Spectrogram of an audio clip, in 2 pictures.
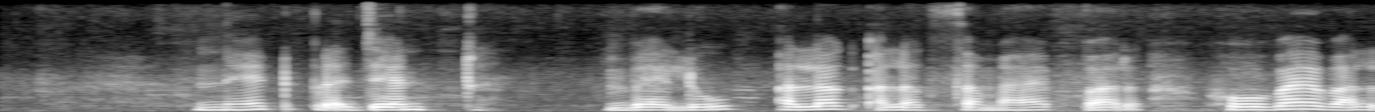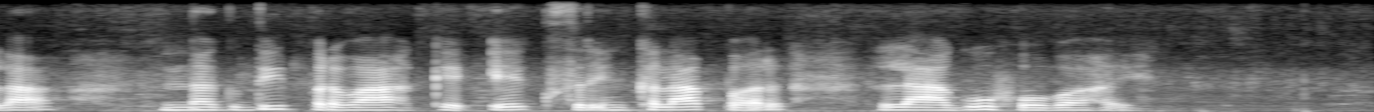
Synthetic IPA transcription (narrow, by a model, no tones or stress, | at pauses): neʈpɾed͡ʒeɳʈ | beluələɡə̰ləɡsəməpəɾhobəʋaːla | nəɡd̪ipɾəʋaɦkeeksɾɪ̃ŋkʰlapəɾlaɡuhobəɦəj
